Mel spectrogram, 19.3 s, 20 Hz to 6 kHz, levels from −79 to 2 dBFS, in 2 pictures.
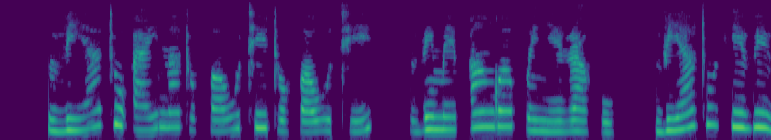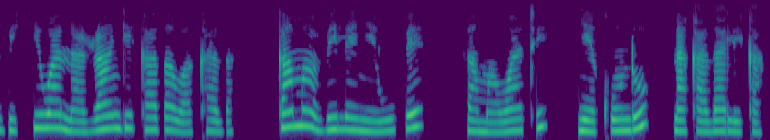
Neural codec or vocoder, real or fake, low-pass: none; real; 5.4 kHz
